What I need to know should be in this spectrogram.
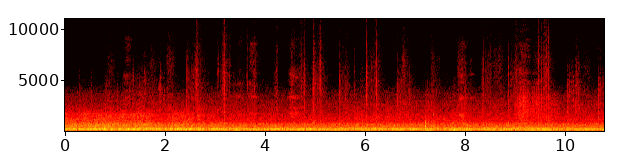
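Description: Bare feet step softly across a floor.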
